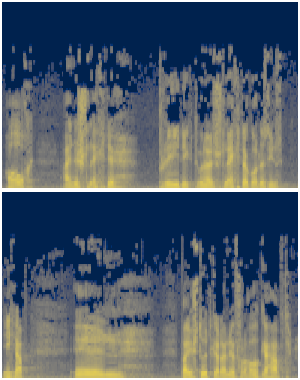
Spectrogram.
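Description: A pastor preaching a sermon, speaking fervently and directly to the listener, telling stories in a loose, restarting way. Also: male voice, on the high side, slow pace, pauses often. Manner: loose, storytelling delivery with restarts.

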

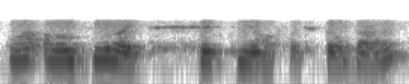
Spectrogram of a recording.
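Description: An eighteen-year-old woman shares her opinion in a casual vlog, rambling and repeating phrases often. Her voice is a little high and her speed normal, and the recording sounds tinny, like a phone.

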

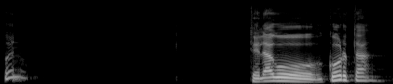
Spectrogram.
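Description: A middle-aged preacher, speaking in a slightly higher register than most men. He weaves a personal anecdote into his sermon, acting out the conversations and often restarting his sentences. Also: wildly swooping pitch, very slow. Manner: storytelling, acts out dialogue, frequent restarts.

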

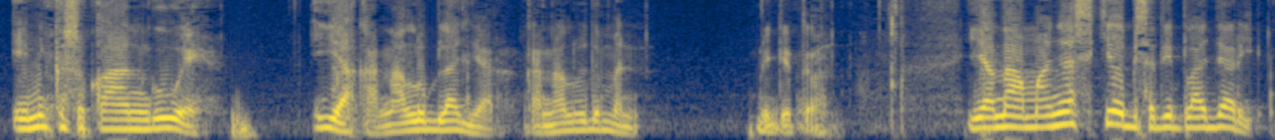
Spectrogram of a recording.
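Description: A man's voice: on the high side, fast. A young man with a Jakarta accent giving casual parenting advice, slipping English phrases into slangy speech and repeating points for emphasis. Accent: Jakarta Indonesian. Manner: lively, lecturing, repeats himself for emphasis. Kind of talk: casual monologue to viewers.

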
